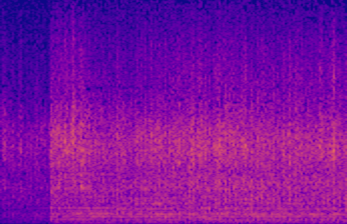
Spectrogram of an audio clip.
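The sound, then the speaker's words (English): A propeller plane's engine bursts into life after about half a second as the aircraft sets off across grass. It settles into a loud, steady droning buzz that holds almost to the end. “Woody climbs into his plane, and Jim stands back as he starts up the engine and sets off across the grass.”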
